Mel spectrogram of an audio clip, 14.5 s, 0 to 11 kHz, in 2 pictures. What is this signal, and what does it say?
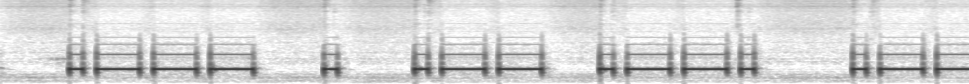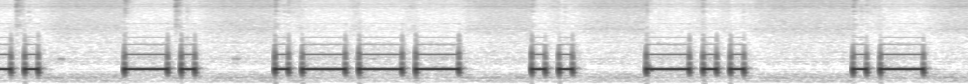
Morse code, heard as a keyed tone, about 12 wpm, spaced as for 9 wpm, 600 Hz. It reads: JEWPP NJIDA
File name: 7 Lezione cw 2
